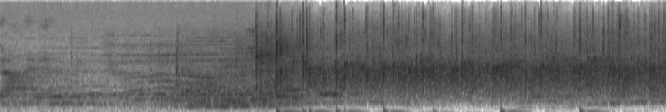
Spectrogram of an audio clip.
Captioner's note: audience applauds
